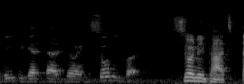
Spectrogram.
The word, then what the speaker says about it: Sonipat: Is that how to say it? Sonipat, is that right? – Yeah, Sonipat. Come on.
